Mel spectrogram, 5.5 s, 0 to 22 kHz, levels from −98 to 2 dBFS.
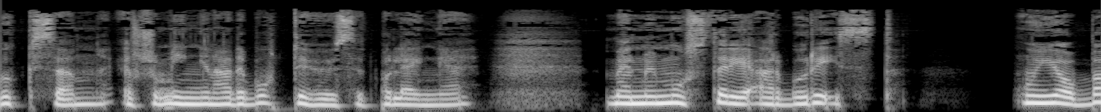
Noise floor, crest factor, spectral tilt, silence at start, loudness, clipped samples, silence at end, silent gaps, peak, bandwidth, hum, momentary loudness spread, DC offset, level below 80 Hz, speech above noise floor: -75 dBFS; 14 dB; -6 dB/octave; 0 s; -15 LUFS; under 0.1%; 0 s; 4.93-5.01 s; 0 dBFS; 16.5 kHz; none; 11 LU; under 0.1%; -56 dBFS; 61 dB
